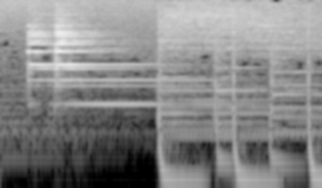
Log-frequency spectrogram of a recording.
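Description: A bright bell-like chime sound effect rings and fades. About a second in, electronic dance music with a strong bass beat starts, about three beats a second.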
